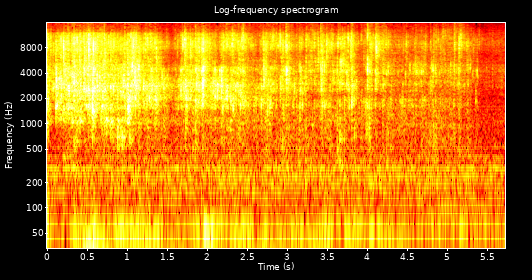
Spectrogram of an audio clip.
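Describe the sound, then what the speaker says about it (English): Hot water poured into a pot over cauliflower florets gives a steady, close splashing and hiss that eases slightly as the pour goes on, with no talking. "Add the cauliflower to a pot and pour in enough hot water to fully cover it."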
